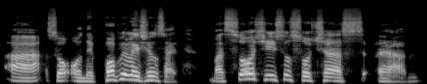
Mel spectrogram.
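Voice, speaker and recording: A man's voice: high-pitched, lively intonation, moderate pace, gravelly, fairly bright tone, no room sound. A man from Colombia in his sixties, answering interview questions in a rambling way with many ums and restarts. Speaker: guest, urban planner.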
